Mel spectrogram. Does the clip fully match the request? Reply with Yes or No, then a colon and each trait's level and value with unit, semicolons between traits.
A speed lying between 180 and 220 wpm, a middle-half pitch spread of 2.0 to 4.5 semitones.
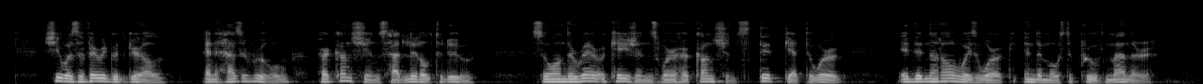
Yes: average, 190 wpm; average, 4.2 semitones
